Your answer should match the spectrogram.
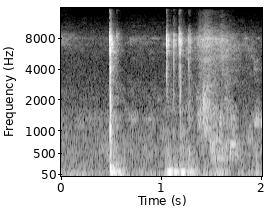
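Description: Laptop keys tapped to punch numbers into the calculator: one sharp click about half a second in, then a quick run of clicks about a second in.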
